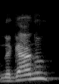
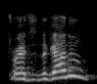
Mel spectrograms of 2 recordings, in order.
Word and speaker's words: Ngannou: Nagano? Nagano? When he does it in the microphone thingy. Who? Francis Ngannou? Yeah, what he does. Ngannou. Francis Ngannou. Hey, Francis Ngannou. Hey, oh, that's how you say his name?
